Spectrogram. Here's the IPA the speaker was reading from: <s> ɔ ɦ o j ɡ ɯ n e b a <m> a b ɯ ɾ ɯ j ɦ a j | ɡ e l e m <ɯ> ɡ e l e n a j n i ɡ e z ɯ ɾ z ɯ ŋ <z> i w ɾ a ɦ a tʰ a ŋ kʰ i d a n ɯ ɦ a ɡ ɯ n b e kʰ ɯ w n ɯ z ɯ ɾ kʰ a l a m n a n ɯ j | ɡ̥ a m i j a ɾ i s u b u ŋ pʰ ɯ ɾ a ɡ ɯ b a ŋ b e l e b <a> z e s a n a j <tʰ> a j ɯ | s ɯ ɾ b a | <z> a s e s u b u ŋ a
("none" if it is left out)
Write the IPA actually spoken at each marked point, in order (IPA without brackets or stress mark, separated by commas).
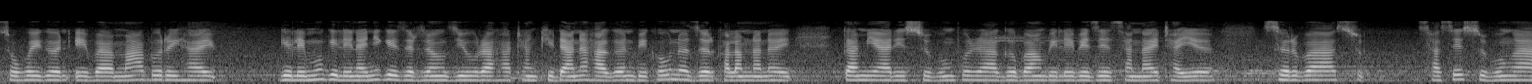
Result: s, m, u, z, e, tʰ, s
